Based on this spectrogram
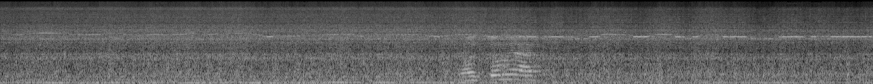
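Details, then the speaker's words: Nissan Pathfinder running with a steady high thin whistle over a loud hiss. It is suspected to be a vacuum leak, and revs rose when cleaner was sprayed under the intake manifold. The source has not been found. "you can hear like that hardcore whistling you guys know what that is i don't know"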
